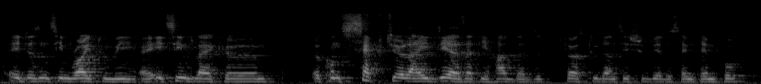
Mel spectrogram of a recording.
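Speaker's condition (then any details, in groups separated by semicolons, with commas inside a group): No condition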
